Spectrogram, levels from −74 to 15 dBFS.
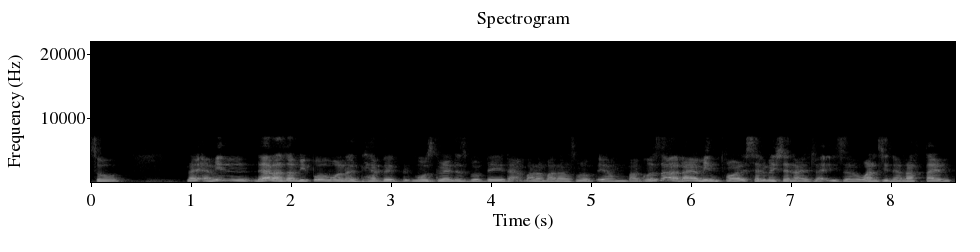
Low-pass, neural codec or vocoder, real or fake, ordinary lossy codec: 7.2 kHz; codec, 16 kHz, 6 kbps, DAC; fake; none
